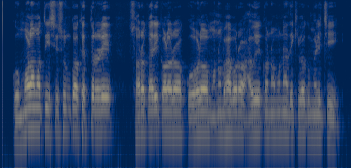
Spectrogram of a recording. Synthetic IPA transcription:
komɔɭɔmɔt̪isisuŋkɔkʰet̪ɾɔɾe | sɔɾɔkaɾikɔɭɔɾɔkoɦɔɭɔmɔnobʱabɔɾɔawekɔnɔmunad̪ekʰibakumiɭit͡ʃʰi

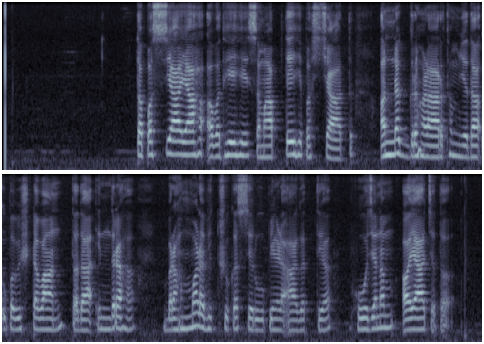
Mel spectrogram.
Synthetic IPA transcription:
t̪ɐpɐsjaːjaːɦɐ̆ʔɐʋɐd̪ʱeːɦesɐmaːp̚t̪eːɦepɐʃt͡ʃaːt̪ | ɐnːɐkɡɾɐɦɐɳaːɾt̪ʰɐmjɐd̪aːʔupɐʋiʂʈɐʋaːnt̪ɐd̪aːʔind̪ɾɐɦɐ̆ | bɾɐɦɐmːɐɭɐbʱikʂukɐsjɐɾuːpeːɳ̃ɐ̰ʔaːɡɐt̪jɐ | bʱoːd͡ʒɐnɐmɐjaːt͡ʃɐt̪ɐ̰

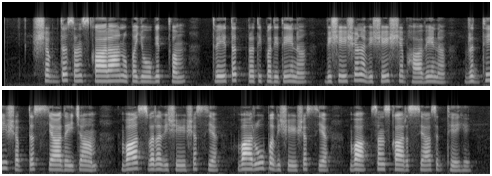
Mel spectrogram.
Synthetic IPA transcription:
ʃɐb̚d̪ɐsɐ̃ŋskaːɾaːnupɐjoːɡit̪ʋɐm | t̪ʋeːt̪ɐt̪̚pɾɐt̪ipɐd̪it̪eːnɐ | ʋiʃeːʃɐɳɐʋiʃeːʃjɐbʱaːʋeːnɐ | ʋɾɪd̪ʱːiːʃɐb̚d̪ɐsjaːd̪ɐjt͡ʃaːm | ʋaːsʋɐɾɐʋiʃeːʃɐsjɐ | ʋaːɾuːpɐʋiʃeːʃɐsjɐ | ʋaːsɐ̃nskaːɾɐsjaːsid̪ʱːeːɦe

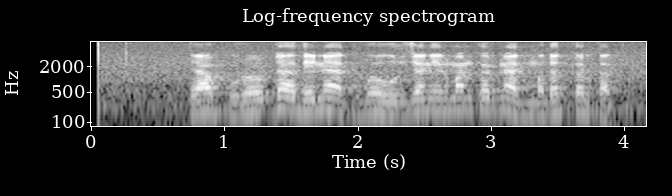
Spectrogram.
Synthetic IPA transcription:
t̪japuɾəwʈʰad̪eɳjat̪ʋəuɾd͡ʑaniɾmaɳkəɾɳjat̪məd̪əd̪kəɾt̪at̪

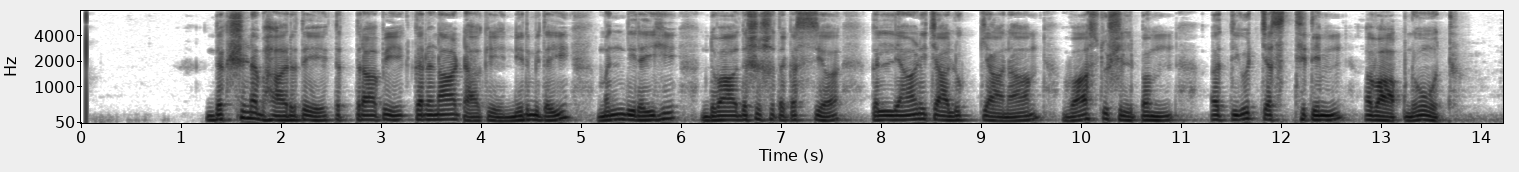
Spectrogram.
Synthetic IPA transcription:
d̪ɐkʂiɳɐbʱaːɾɐt̪eːt̪ɐt̪ɾaːpikɐɾɳaːʈaːkeːniɾmit̪̬ɐjmɐnd̪iɾɐjɦid̪ʋaːd̪ɐʃɐʃɐt̪ɐkɐsjɐkɐljaːɳit͡ʃaːlukjaːnaːmʋaːst̪uʃilpɐm | ɐt̪ijut͡ʃːt͡ʃɐst̪ʰit̪inɐʋaːpnoːt̪

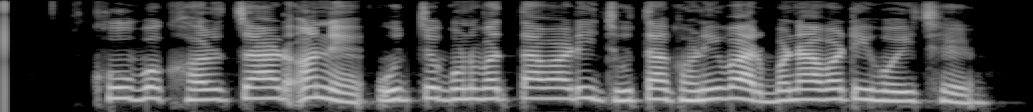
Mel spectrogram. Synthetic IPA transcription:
kʰubkʰəɾt͡ʃaɽəneutːʃəɡʊɳ̃ʋət̪ːaʋaɽid͡ʒʱut̪aɡʱəɽ̃iʋaɾbənaʋəʈiɦojt͡ʃʰe

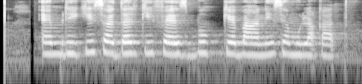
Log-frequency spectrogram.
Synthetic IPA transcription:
ɛmɾiːkisɐd̪əɾkifeːs̬bʊkːebaːnesemʊlaːqaːt̪

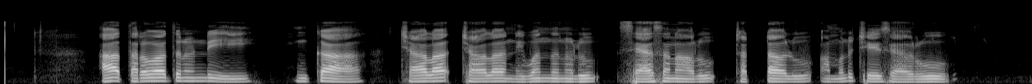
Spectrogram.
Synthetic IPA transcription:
aːt̪ɐɾuʋaːt̪ɐnuɳɖi | iŋkaː | t͡ʃaːlaːt͡ʃaːlaːnibɐnd̪ʱɐnɐlu | saːsɐnaːlut͡ʃɐʈːaːluɐmːɐlut͡ʃɛːʃaːɾu

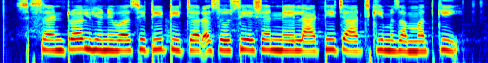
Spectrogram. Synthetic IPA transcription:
sẽːɳʈɾəljuːnɪʋəɾsɪʈiʈiːt͡ʃəɾɐsoːsieːʃənːelaːʈʰit͡ʃaːɾd͡ʒkimʊzəmːət̪kiː

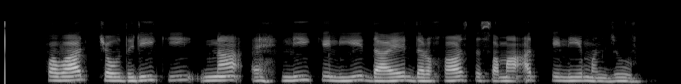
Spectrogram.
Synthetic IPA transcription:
fɐʋaːd̪̚t͡ʃɔːd̪ʱɾikinaɛɦlikelied̪aːɪɾd̪ɐɾxaːst̪sɐmaːʔət̪keliemɐ̃nzuːɾ

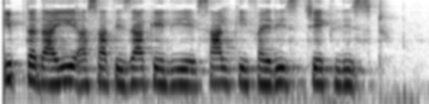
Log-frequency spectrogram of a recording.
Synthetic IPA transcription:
ɪp̚t̪ɪd̪aːiɐsaːt̪ɪzakeliesaːlkifʰɐjɾɪst͡ʃeːklɪsʈ

